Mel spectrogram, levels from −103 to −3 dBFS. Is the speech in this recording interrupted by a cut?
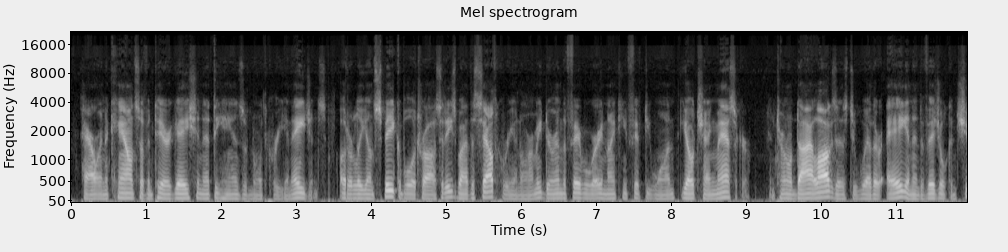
yes; 1 cut; at 3.5 s

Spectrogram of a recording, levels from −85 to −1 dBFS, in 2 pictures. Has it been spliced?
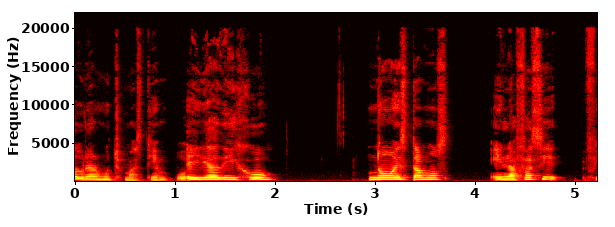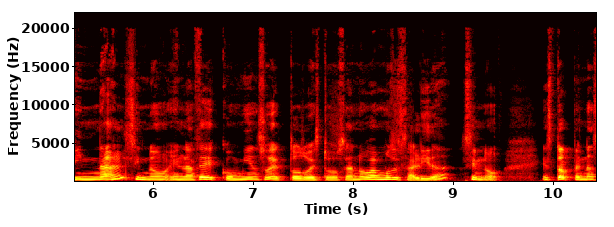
yes; 2 cuts; at 1.1 s, 6.5 s

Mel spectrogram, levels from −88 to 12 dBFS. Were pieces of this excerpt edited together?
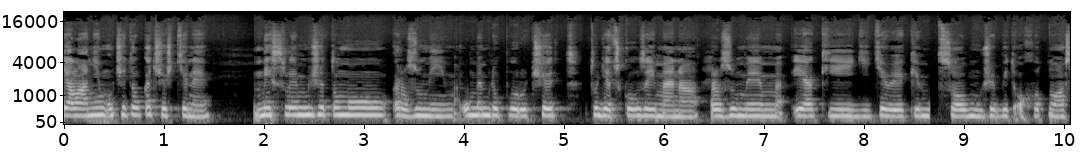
yes; 5 cuts; at 1.9 s, 4.0 s, 5.2 s, 6.5 s, 8.7 s

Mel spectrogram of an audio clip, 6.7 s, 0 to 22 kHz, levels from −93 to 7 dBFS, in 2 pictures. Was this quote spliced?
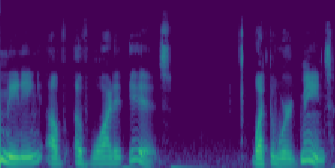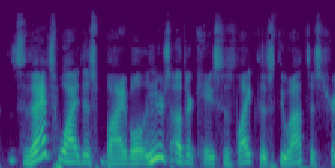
no; 0 cuts

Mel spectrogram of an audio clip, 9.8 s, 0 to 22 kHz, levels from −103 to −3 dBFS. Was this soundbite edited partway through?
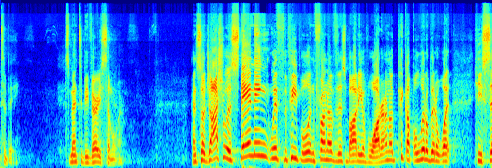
no; 0 cuts

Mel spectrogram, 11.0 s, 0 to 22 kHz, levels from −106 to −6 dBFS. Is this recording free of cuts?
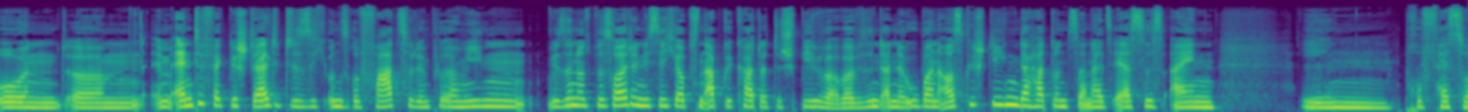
yes; 0 cuts

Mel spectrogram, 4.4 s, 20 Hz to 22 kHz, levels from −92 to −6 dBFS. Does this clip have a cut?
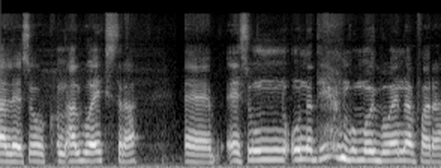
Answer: no; 0 cuts

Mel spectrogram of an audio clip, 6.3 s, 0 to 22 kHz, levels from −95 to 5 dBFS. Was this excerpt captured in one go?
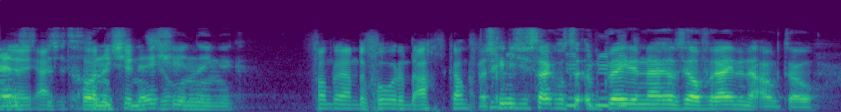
no; 1 cut; at 2.5 s

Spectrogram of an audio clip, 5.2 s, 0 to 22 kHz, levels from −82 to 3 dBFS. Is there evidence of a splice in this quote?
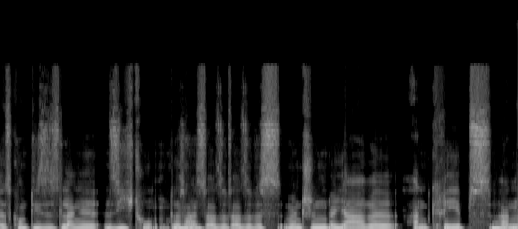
yes; 3 cuts; at 2.3 s, 3.3 s, 4.0 s

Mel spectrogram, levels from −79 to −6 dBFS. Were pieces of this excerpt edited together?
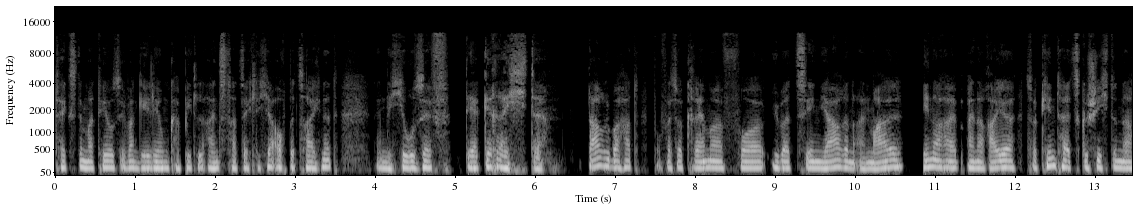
yes; 3 cuts; at 5.1 s, 7.4 s, 12.1 s

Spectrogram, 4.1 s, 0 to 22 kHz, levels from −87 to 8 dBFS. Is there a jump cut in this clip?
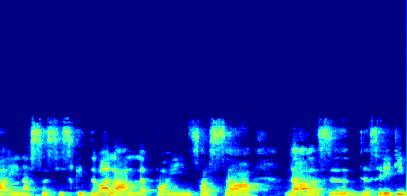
no; 0 cuts

